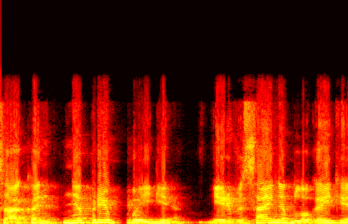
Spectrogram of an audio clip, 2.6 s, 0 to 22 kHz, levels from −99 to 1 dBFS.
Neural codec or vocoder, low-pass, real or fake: none; 14.4 kHz; real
